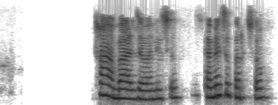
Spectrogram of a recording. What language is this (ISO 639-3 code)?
guj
